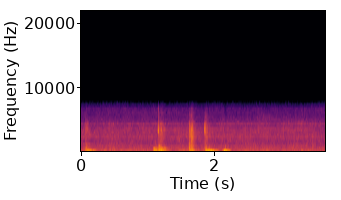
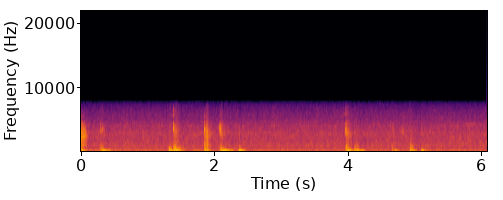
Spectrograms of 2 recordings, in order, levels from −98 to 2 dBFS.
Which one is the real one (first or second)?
second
